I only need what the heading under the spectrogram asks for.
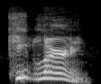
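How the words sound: It is said in a menacing, threatening way.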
